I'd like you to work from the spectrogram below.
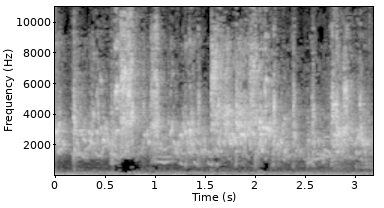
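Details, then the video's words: Budgerigars, kept as pets, chattering in a busy flock warble, harsh buzzy squawks mixed with quick high chirps running almost nonstop with brief dips. "BUDGIES SINGING & CHIRPING"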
